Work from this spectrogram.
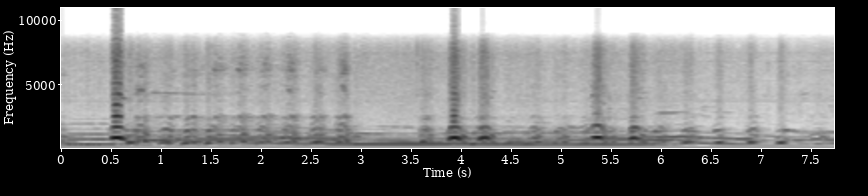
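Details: Wolfdog howling: several long, steady, tonal howls overlapping in a chorus, with warbling, wavering pitch and short yips and barks breaking in.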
